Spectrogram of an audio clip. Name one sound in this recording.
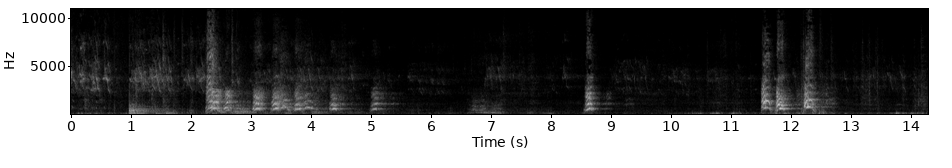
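A dog's paws thump and scrape on a hollow drum.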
